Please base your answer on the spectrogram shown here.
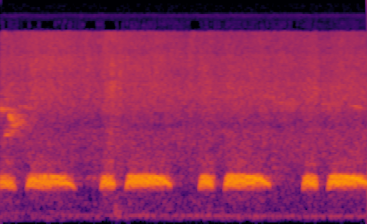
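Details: Tethered spotted dove cooing fervently, with clear regular low coo phrases, a short note followed by a longer sustained coo, repeated about once a second against a quiet background.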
